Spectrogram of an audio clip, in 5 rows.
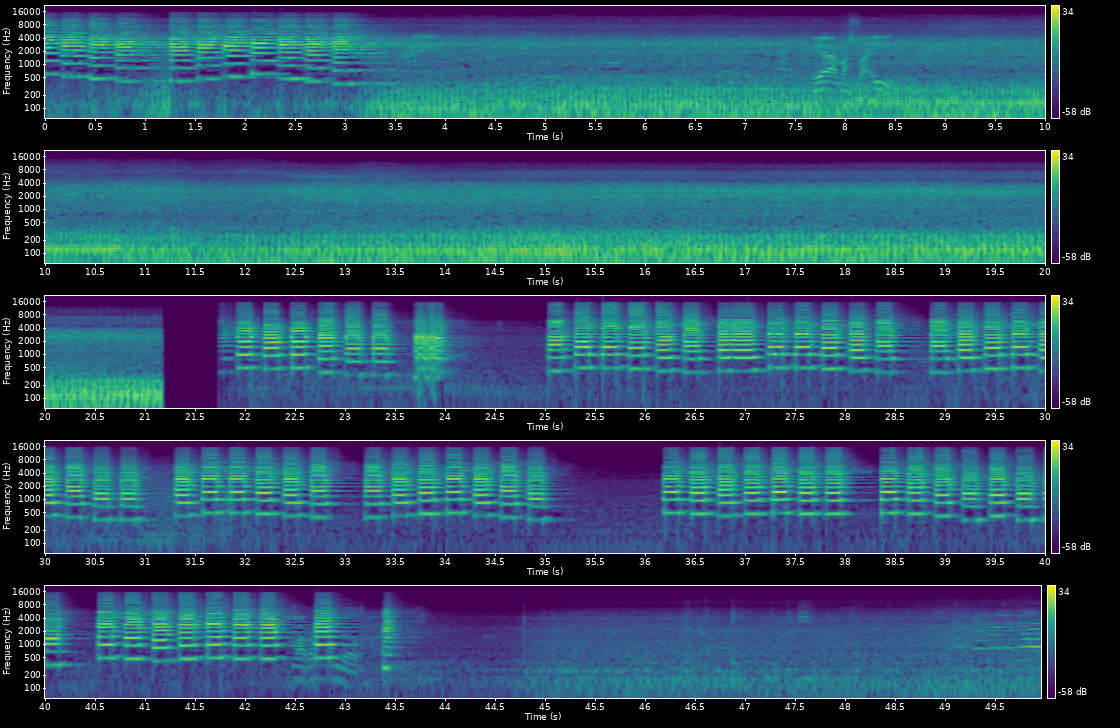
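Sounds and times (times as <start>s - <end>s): multi-tone musical horn tune: 0.0s - 3.6s, 21.8s - 24.2s, 25.0s - 35.2s, 36.2s - 43.8s
steady rumbling noise: 0.7s - 21.2s.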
